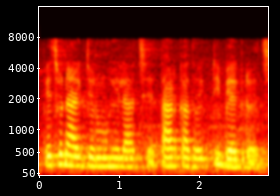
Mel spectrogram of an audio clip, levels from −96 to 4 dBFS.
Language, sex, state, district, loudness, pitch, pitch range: Bengali, female, Tripura, West Tripura, -17 LUFS, 190 Hz, 180-200 Hz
